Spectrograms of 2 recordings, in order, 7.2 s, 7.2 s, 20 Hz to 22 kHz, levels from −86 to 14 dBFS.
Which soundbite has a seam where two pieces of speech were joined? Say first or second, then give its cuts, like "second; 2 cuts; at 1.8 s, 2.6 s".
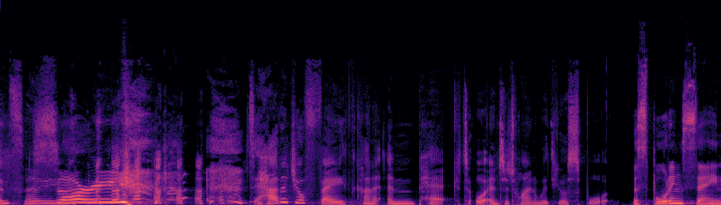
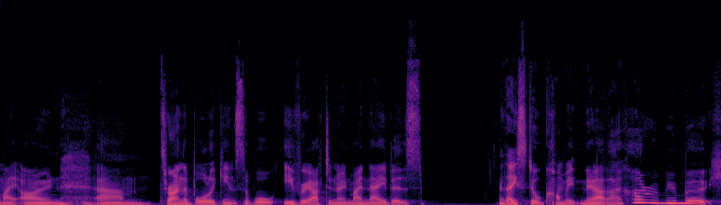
first; 2 cuts; at 2.5 s, 6.1 s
